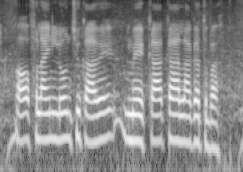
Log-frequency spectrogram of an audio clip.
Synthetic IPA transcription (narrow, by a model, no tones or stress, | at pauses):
ɔːpʰlaːɪnloːnt͡ʃʊkaːʋemẽkaːkaːlaːɡət̪baː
